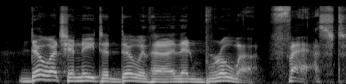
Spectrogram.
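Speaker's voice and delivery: put-on villain voice. Repeating a villain's film line, laughing: Green Goblin voice. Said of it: "You did a good Green Goblin".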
